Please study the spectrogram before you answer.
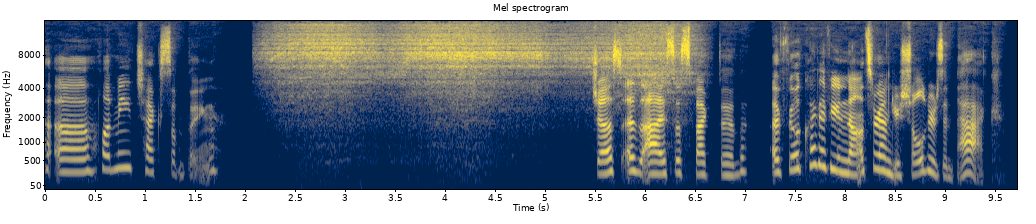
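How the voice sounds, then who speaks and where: A woman voices a snake-bodied monster girl who works as a chiropractor in an ASMR audio roleplay. The voice is high and very dry, close to the listener with no room sound. The delivery is soft and attentive, clingy and coaxing, with a teasing streak. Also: no room sound. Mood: soothing, attentive. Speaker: voice performer.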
